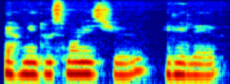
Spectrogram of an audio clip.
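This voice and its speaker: A woman leading a guided yoga nidra meditation in a calm, soothing, unhurried way, leaving long pauses between instructions. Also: on the low side, breathy edge, no echo. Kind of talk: slow guided meditation narration.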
